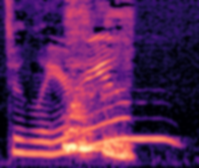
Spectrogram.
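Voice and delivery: stunned pause on the name; lightly voiced brother, caught unprepared; taken aback. Dream caught off guard.

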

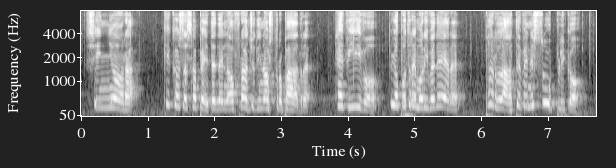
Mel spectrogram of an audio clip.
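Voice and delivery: put-on high-pitched anxious girl's voice; pleading girl. A narrator's reading. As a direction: beg urgently, pitched well up.

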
